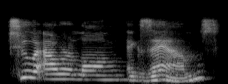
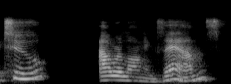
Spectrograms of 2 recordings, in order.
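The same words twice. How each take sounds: First: It flows with no pause after 'two'. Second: There is a short pause after 'two'. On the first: The exams each last two hours. "then I am talking about the length. The exams are two hours long" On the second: There are two exams, each one hour long. "if I put a pause in there and, and chunk it differently"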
